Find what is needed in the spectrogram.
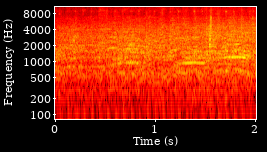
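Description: Crowd of people talking and calling out over one another, a steady babble with no single voice standing out, and a brief sharp click or squeak about a second and a half in.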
